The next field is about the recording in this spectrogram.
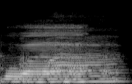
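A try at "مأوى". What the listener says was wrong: Ya, jadi macet ketika sukun. Ma'wa, jangan ma'wa. Jangan macet. Jangan mantul ataupun ada sisa.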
